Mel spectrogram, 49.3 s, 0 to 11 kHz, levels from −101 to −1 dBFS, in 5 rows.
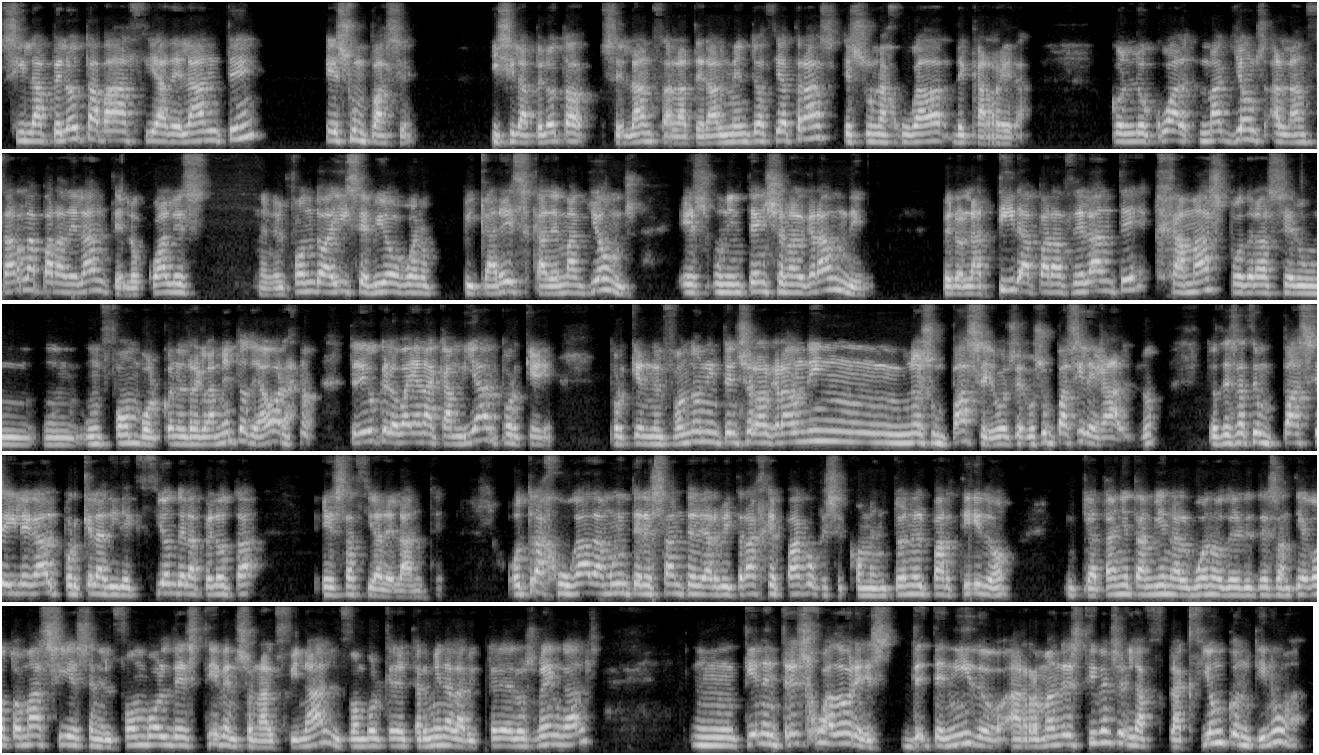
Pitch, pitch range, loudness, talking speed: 190 Hz, 175-210 Hz, -24 LUFS, 200 wpm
